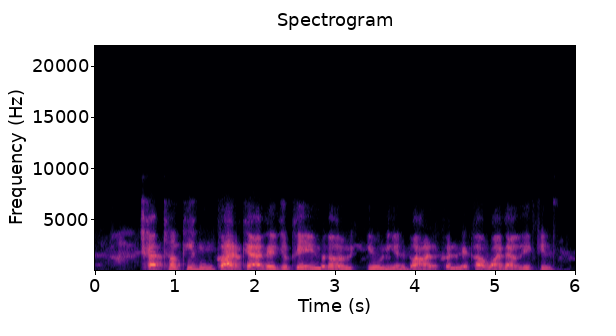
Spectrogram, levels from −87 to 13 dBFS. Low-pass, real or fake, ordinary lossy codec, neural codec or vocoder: 7.2 kHz; fake; Opus, 32 kbps; codec, 16 kHz, 1 kbps, FreqCodec, smaller model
